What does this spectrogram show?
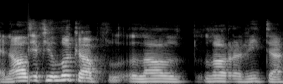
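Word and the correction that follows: Lotería: how do you say it? – Loteria. – Loteria.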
